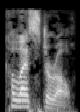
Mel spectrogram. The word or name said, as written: cholesterol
